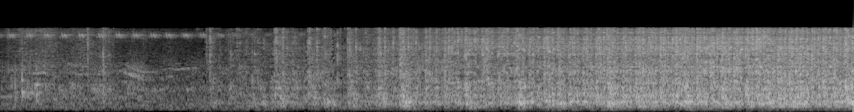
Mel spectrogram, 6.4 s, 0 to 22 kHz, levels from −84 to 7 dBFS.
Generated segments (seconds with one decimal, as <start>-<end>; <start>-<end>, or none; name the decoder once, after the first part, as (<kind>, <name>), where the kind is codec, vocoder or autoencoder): 3.4-4.2 (vocoder, HiFi-GAN); 5.3-5.8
